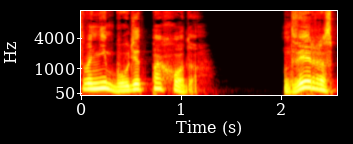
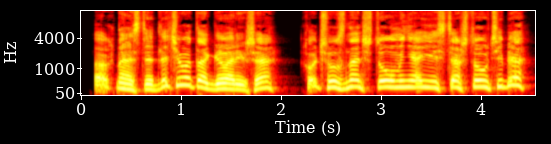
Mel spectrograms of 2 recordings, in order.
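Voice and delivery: put-on higher, flirting in a Caucasian accent; light Caucasian accent; 8 semitones higher than usual. A narrator's reading. Roommate flirts with Nastya, light Caucasian accent. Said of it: "довольно сочный акцент".

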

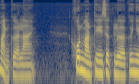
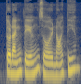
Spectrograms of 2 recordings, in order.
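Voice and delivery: plain reading voice

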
